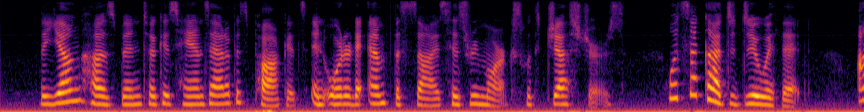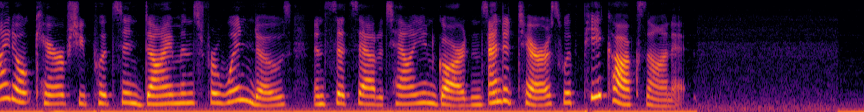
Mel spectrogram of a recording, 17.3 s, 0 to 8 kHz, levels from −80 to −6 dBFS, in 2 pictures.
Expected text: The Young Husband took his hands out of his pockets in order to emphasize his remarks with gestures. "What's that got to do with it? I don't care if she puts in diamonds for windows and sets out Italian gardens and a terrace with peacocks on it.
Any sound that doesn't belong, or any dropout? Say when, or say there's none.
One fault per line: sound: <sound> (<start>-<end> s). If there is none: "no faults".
no faults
